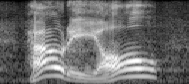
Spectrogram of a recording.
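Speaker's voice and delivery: put-on very high, loud announcer voice with Texan accent. Talking about the state fair, speaker imitates Big Tex's greeting: Big Tex impression. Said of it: "you hear Big Tex and he's like".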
